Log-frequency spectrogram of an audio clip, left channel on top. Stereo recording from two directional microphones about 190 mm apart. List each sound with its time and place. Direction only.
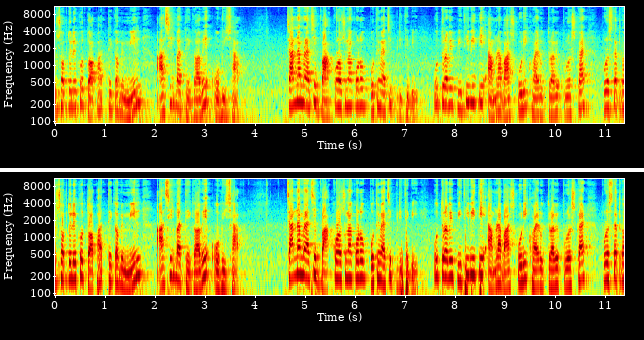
0.0 s speech: 30° right (ahead or behind)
